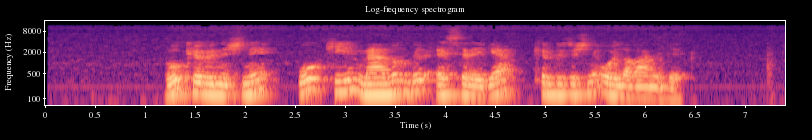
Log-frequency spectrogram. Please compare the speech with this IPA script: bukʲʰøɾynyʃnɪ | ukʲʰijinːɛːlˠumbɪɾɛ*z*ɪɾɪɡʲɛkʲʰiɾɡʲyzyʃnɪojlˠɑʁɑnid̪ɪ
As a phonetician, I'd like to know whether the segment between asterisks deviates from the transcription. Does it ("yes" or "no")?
yes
